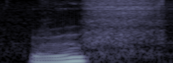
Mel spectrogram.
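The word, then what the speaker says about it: Ruf: thank you for thinking that's pronounced roof okay yeah so the cool thing about this car dylan is that they actually get body and white well that's cool so they'll register them as roof yeah they get their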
